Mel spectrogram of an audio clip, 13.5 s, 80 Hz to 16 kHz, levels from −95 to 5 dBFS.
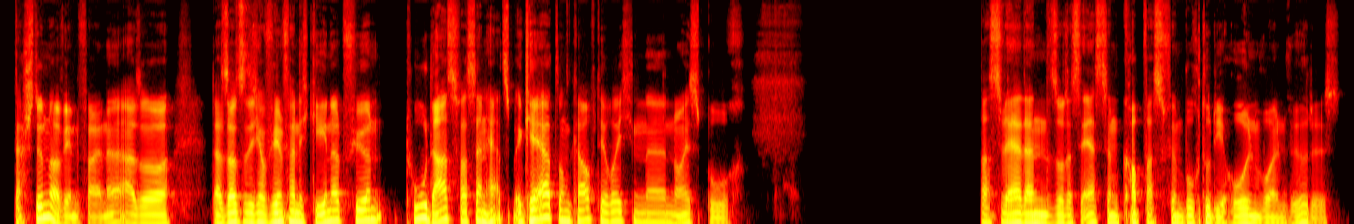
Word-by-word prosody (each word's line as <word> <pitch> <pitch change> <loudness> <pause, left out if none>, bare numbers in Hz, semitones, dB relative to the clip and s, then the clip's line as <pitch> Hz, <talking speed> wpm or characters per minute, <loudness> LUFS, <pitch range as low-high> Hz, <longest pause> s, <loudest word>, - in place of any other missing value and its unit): Das - - -6
stimmt 160 +2 +4
auf 95 - +1
jeden 85 -2 -3
Fall, 85 0 -7
ne? 105 +4 -4
Also, 100 -1 0 0.4
da 95 - 0
sollst 115 +3 +4
du - - 0
dich 110 0 +3
auf 105 -1 +1
jeden 115 0 +6
Fall 120 -1 +3
nicht 100 -3 -1
gehindert 120 +4 +2
fühlen. 135 +5 +1 0.2
Tu 155 +2 +3
das, 140 +1 +1
was 115 0 -1
dein 120 -3 +3
Herz 115 - -1
begehrt, 135 +8 +3
und 120 -2 +2
kauf 130 +3 -2
dir 120 - -1
ruhig 120 0 -3
'n, 110 -1 -4
äh, 110 0 -4
'n 105 - -5
neues 95 +1 -4
Buch. 80 -3 -9 2.4
Was 95 +1 -4
wäre 105 +1 +4
denn 100 -1 +3
so 95 +1 -2
das 95 -1 -3
Erste 100 0 -3
im 90 -1 -1
Kopf, 105 -1 -3
was 90 -4 -5
für - - -5
'n 90 - 0
Buch 95 0 -2
du 100 - 0
dir 85 -2 -3
holen 90 -1 +1
wollen 80 -2 -4
würdest? 80 - -5
100 Hz, 215 wpm, -20 LUFS, 95-115 Hz, 2.4 s, jeden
